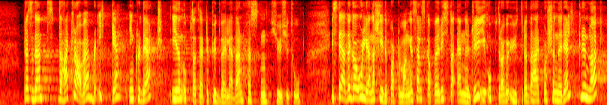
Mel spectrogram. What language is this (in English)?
Norwegian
